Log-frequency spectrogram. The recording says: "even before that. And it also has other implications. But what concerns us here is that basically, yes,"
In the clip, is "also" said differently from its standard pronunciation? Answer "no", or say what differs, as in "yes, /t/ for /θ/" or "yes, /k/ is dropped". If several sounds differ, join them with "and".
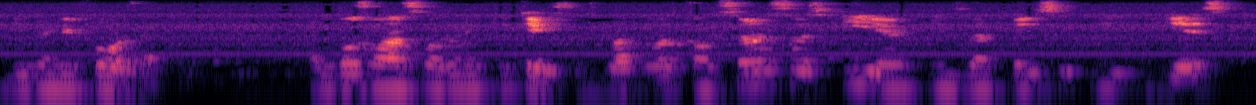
yes, /n/ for /l/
